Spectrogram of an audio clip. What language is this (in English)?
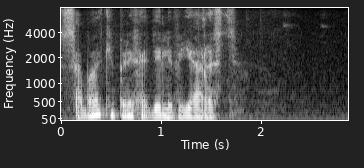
Russian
